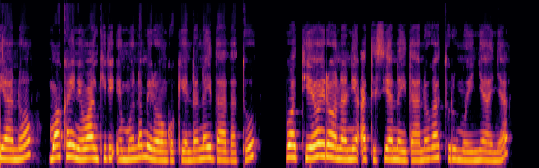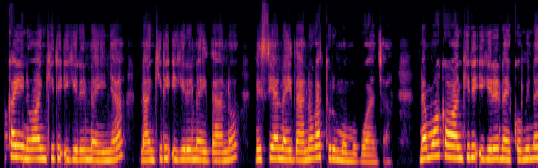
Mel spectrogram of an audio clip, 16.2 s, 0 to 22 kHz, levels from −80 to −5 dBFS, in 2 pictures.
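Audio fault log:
4.14 to 4.29 s and 7.99 to 8.15 s: clipped start after a pause. Each time the speech begins abruptly out of silence, without its first sounds. Before these onsets the pauses last 0.31 s and 0.38 s. The output device seems to drop into an idle state during that silence and takes time to come back. About 149 ms is swallowed at the first onset and about 162 ms at the second.
8.34 to 8.39 s: short stall from a late packet. A sound is held for 36 ms longer than it should be. The next packet came in late and the jitter buffer ran dry. The receiver kept the last sound going until the data arrived, then carried on from the same point. Nothing is lost. The added hold gives a faint buzz or dip and pushes the delay up by 36 ms.
8.41 to 8.43 s and 8.50 s: short concealed packet loss. There are two tiny smears right after the stall. Each time, 10 ms of audio never reached the decoder in time. 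The receiver filled the gap by extending the preceding sound, using 15 ms of fill the first time and 4 ms the second, then blended back into the real signal. The result is a brief smear or wobble rather than a clear dropout.
8.71 to 13.14 s: call bitrate drop. The encoder's rate halves from 32 kbps to 16 kbps and stays at the lower rate for 4.4 s. A falling bandwidth estimate made the encoder spend fewer bits. The coding becomes coarser. The speech turns rougher and more watery for that stretch. It clears once the rate recovers near the end of the range.
12.34 to 12.88 s: jitter buffer speed-up. Inside the low-bitrate stretch, the speech runs at 107 percent of its normal pace while the pitch stays unchanged. The buffer was holding more audio than its target. To trim the delay, the receiver cut out short pitch-period pieces many times in a row, removing about 50 ms in total. The effect is a slightly hurried delivery.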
